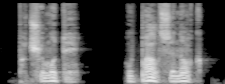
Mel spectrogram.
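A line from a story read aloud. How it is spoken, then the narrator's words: Unnaturally quiet question. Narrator (Russian): спросил дядя Вернон неестественно тихим голосом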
